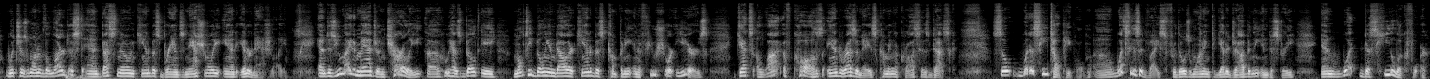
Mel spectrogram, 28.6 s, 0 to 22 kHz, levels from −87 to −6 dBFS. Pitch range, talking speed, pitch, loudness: 120-160 Hz, 150 wpm, 135 Hz, -24 LUFS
